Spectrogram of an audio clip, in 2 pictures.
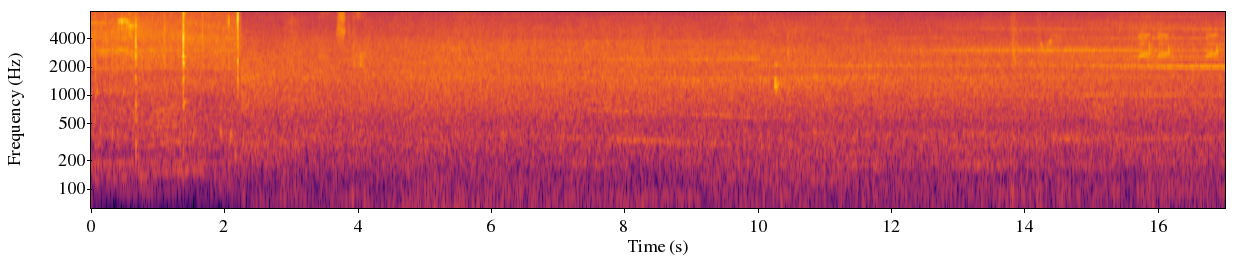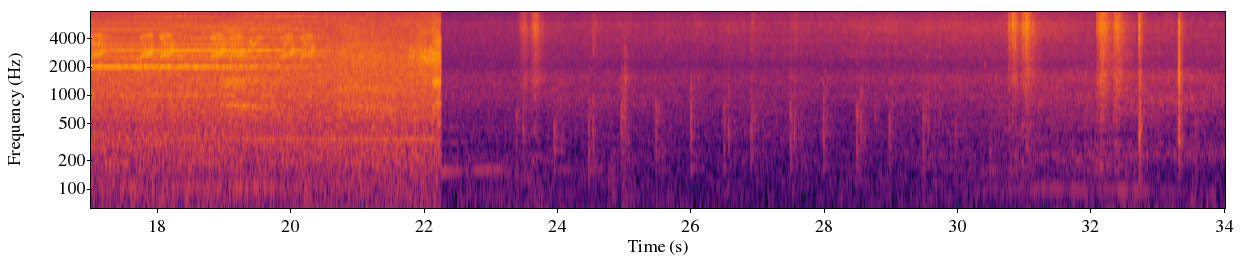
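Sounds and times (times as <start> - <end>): railcar engine and wheels rumbling: 0.0 - 34.0
thin high tones: 12.6 - 22.3.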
